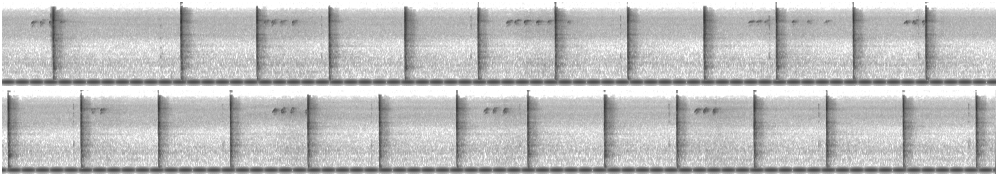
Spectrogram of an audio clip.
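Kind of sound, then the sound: household object, clock ticking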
